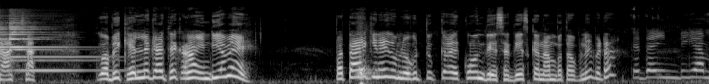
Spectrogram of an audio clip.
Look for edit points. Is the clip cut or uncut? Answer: uncut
